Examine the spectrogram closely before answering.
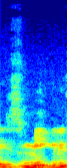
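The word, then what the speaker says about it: Śmigły: Desculpem o sotaque aí, eu não sei se eu estou falando polonês muito bem, mas é Smigli, se escreve S-M-I-G-L-Y.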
